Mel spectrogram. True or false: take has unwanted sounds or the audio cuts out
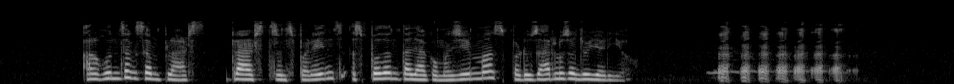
true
